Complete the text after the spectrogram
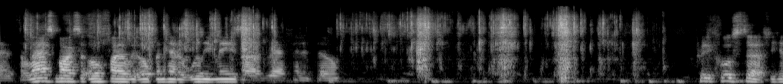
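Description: Foil wrapping crinkles as it is torn open.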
